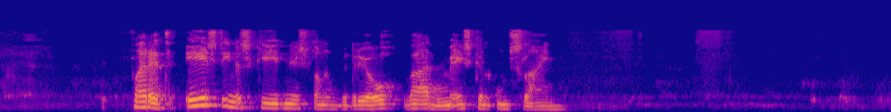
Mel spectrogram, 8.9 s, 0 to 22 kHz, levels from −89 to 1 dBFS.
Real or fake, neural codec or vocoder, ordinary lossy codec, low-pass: fake; codec, 16 kHz, 8 kbps, FunCodec, trained on LibriTTS, 25 frames a second; Opus, 64 kbps; 7.2 kHz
